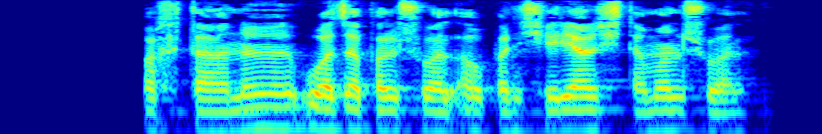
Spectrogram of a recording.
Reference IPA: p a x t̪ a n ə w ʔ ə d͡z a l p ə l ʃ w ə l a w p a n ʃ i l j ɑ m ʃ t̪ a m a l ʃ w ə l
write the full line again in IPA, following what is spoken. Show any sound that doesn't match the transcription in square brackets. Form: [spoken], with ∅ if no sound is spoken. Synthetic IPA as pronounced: p a x t̪ [ɑ] n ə w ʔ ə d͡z a [∅] p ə l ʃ w ə l a w p a n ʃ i [ɾ] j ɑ [n] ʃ t̪ a m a l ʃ w ə l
